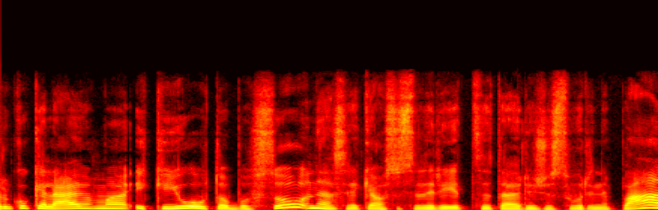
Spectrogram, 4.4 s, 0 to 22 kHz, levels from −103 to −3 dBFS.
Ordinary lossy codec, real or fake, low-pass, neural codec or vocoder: AAC, 96 kbps; real; 14.4 kHz; none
